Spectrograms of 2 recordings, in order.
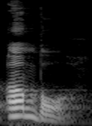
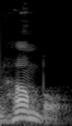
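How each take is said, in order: First: "humble" said as "umble", H silent; dropped H. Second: Said in the usual way. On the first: Shown as a demonstration. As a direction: drop the H from "humble". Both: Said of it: "it's like humble without an H".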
